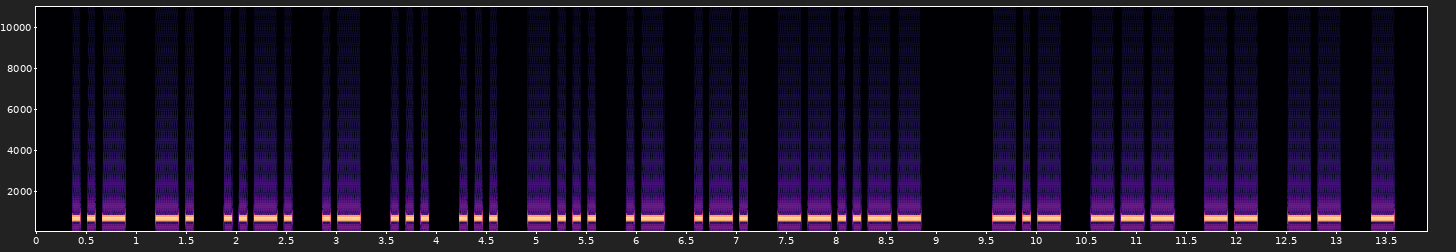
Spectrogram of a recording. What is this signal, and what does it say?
Morse code, heard as a keyed tone, about 16 wpm, 680 Hz. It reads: UNFASSBAR, KOMMT
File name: Morsekurs / Witze / Witz 29. Juni 2021, 70 F80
